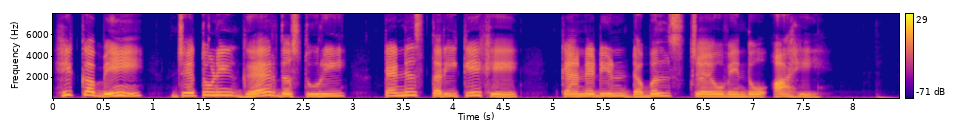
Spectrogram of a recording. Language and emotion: Sindhi, neutral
